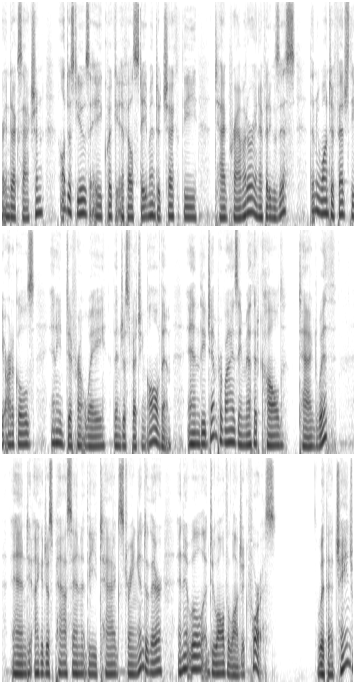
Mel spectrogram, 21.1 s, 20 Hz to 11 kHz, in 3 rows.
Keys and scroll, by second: 3.1 ctrl+p, 6.4 alt+Left, 6.4 alt+Left, 7.3 shift+super+Right, 9.4 super+v, 15.5 ctrl+p, 19.1 super+s.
